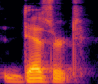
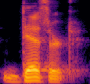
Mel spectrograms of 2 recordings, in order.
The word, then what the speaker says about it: desert: the first word is Desert we put the stress on a first syllable de desert the S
